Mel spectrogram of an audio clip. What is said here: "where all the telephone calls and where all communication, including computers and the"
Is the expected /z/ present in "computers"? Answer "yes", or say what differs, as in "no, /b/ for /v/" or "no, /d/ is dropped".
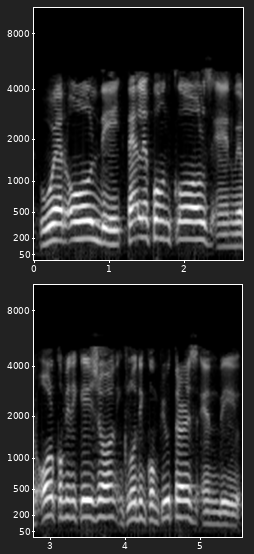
no, /s/ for /z/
